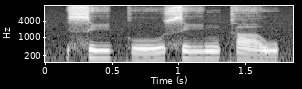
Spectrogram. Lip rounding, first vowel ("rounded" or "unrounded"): unrounded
